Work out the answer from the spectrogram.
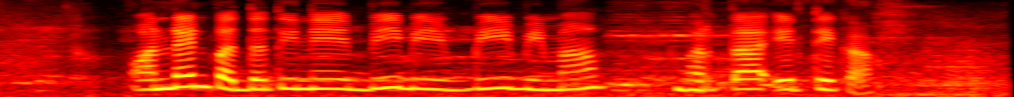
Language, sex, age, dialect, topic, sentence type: Marathi, female, 18-24, Varhadi, banking, question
